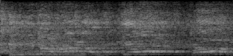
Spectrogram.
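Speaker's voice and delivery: mock shout. Mocking eager reply to ride.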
